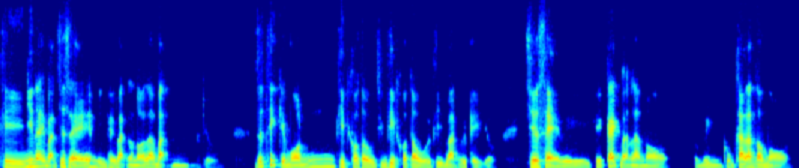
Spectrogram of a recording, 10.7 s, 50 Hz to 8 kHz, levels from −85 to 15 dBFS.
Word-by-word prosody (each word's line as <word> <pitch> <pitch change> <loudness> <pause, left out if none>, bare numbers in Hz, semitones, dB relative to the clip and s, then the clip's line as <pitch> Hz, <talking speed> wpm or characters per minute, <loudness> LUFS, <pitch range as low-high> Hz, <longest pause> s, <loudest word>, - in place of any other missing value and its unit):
Thì 130 -2 +1
như 155 +4 +1
nãy 175 +1 +3
bạn - - 0
chia 170 - +1
sẻ 165 - +3
ấy, - - +2
mình 125 -2 -5
thấy 115 -2 -2
bạn 140 +2 +1
có 115 - -3
nói 105 0 +1
là 130 - +3
bạn, 120 - 0
ừm, 105 -1 -7 0.2
kiểu, - - -18 0.6
rất 185 +2 -1
thích 230 -2 -2
cái 120 - +2
món 110 0 +2 0.5
thịt 135 - 0
kho 135 - +1
tàu, 110 -4 +2
trứng 110 +1 -6
thịt 150 +1 -1
kho 130 - -1
tàu 105 - +3
ấy 120 - -5
thì 110 - -3
bạn - - 0
có 120 +1 -5
thể, - - -5
kiểu, - - -13 0.4
chia 150 -1 +5
sẻ 140 -10 +4
về 100 - 0 0.3
cái 110 - -3
cách 180 +3 +7
bạn - - -1
làm 105 -2 -1
nó? 100 -1 -2 0.5
Tại 95 - -14
mình 110 -1 -6
cũng 140 - -9
khá - - +5
là 160 - +6
tò 115 - +5
mò 110 -2 -2
ấy. 100 +3 -5
115 Hz, 275 wpm, -23 LUFS, 110-140 Hz, 0.6 s, cách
